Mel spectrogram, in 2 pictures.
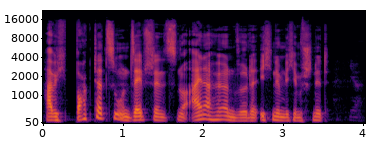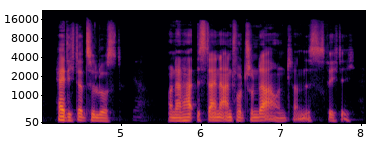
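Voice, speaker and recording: A man in a relaxed podcast conversation, talking in long loose trains of thought with many fillers. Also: on the low side, a little fast, vocal fry, no room sound, clean studio sound. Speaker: podcast guest and entrepreneur.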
